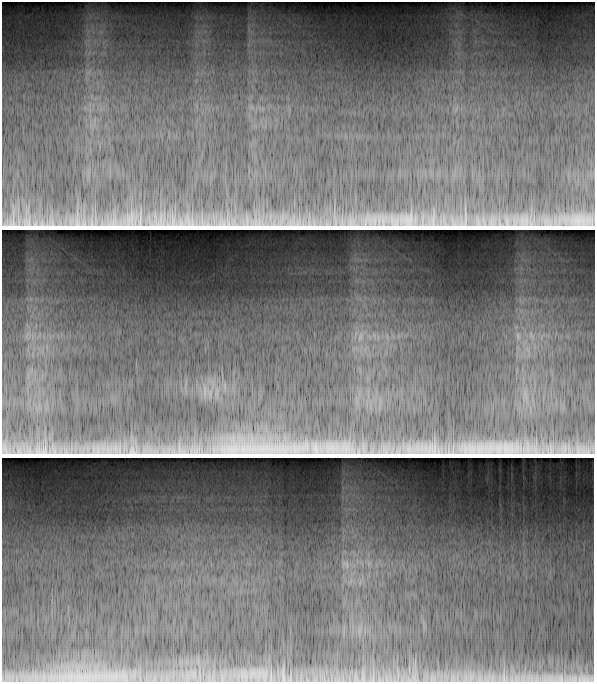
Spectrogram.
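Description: Car engine running hard through an autocross run, its pitch stepping up and down with the throttle over a steady rush of road and wind noise, with a few short bursts of noise. Near the end the engine note falls as the car slows to finish the run.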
